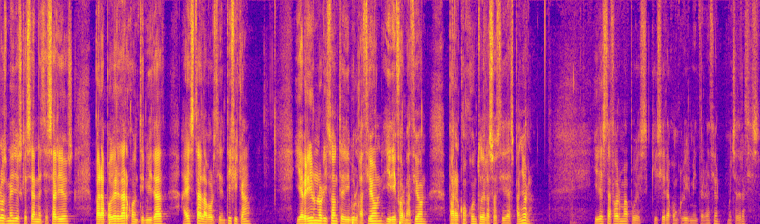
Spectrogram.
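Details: Adult male speaker; normal speech.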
